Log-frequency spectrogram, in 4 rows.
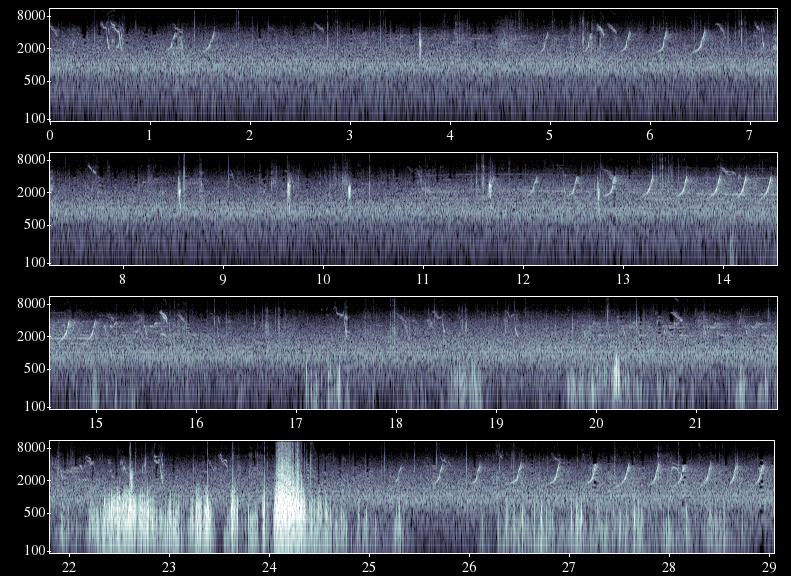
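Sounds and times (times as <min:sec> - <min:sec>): background hiss: 0:00.0 - 0:29.0
sparrows chirping: 0:00.0 - 0:29.0.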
